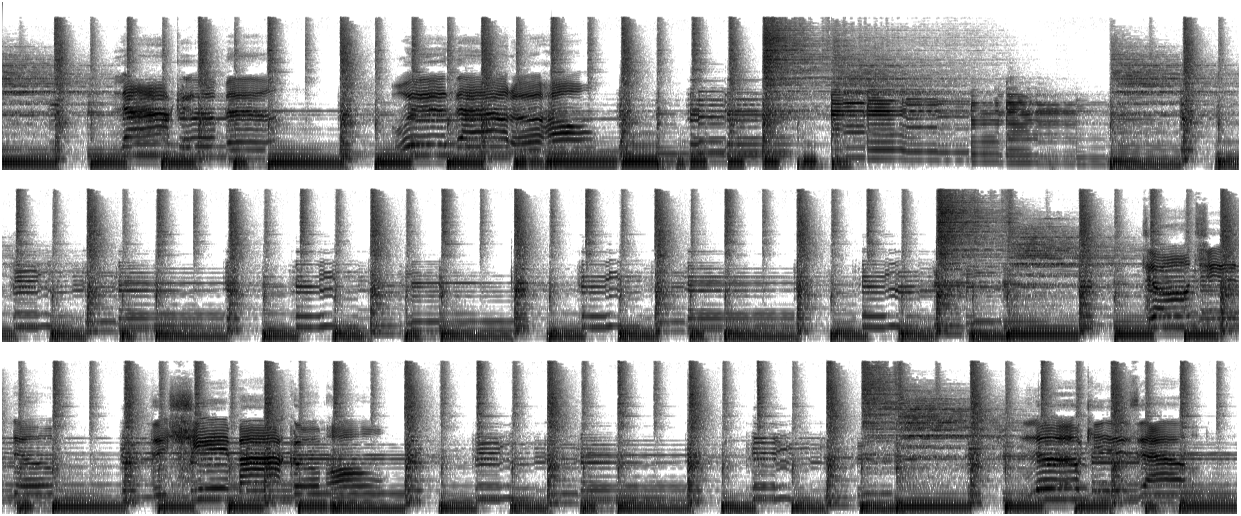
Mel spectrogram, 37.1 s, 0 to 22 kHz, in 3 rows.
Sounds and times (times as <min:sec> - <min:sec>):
Music: 0:00.0 - 0:37.0.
